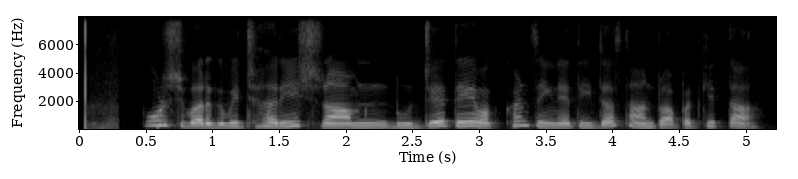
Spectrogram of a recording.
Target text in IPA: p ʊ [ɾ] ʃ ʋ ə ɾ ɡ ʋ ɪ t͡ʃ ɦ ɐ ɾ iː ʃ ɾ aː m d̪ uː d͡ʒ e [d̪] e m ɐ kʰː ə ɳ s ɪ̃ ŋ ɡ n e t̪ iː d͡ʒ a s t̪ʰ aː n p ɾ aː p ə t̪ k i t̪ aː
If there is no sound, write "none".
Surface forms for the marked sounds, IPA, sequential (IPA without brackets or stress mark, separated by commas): ɾ, t̪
